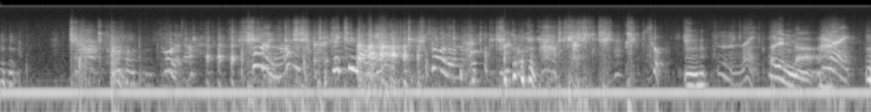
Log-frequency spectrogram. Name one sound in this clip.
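A woman cries out and pleads in distress.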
